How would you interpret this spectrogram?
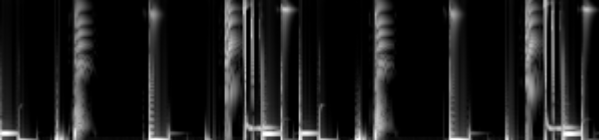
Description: Modular Loop, Modular Percussion

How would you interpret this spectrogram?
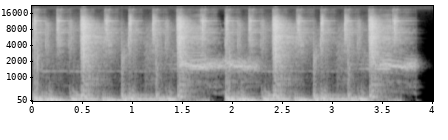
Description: BIG 125, Big Beat Drumloops; USB Soundscan vol.25; AKAI

